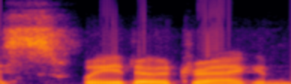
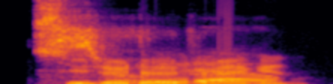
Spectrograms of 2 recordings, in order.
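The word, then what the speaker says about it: pseudodragon: how do you say I used to say suede oh dragon but I know that's wrong pseudo dragon pseudo yeah like sudafed pseudo make a sandwich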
